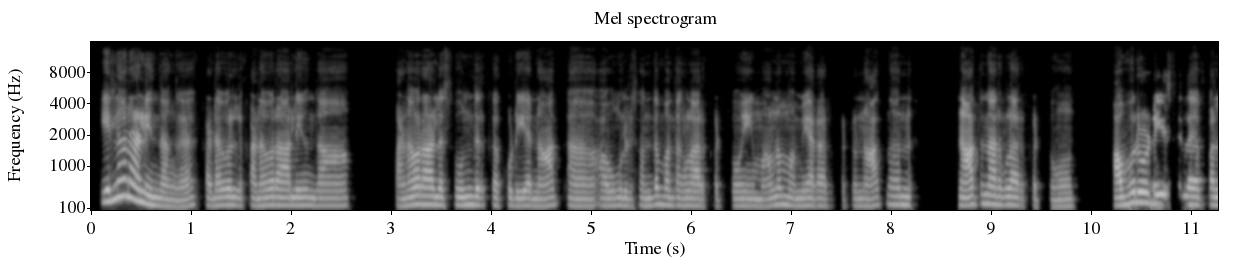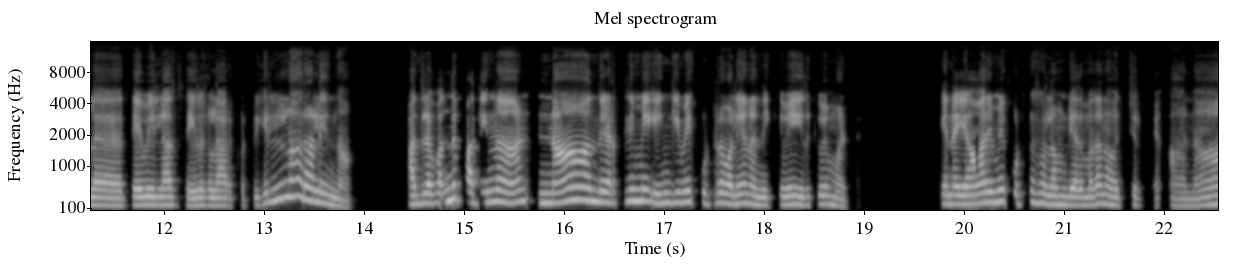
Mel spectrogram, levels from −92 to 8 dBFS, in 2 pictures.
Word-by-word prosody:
எல்லாராலையும் 255 - +5
தாங்க. 140 -2 -3 0.2
கடவுள் 165 +2 0
கணவராலயும் 165 0 0
தான், 155 0 -3 0.6
கணவரால 175 +3 +3
சூழ்ந்திருக்கக்கூடிய 170 -2 -2
நாத் 160 +4 -2
ஆ - - -1 0.3
அவுங்களோட 155 0 -3
சொந்த 160 +3 -3
பந்தங்களா 160 -2 -2
இருக்கட்டும், 150 +1 -9
என் 150 -1 -4
மாமனார், 170 +5 -3
மாமியாரா 155 0 -2
இருக்கட்டும், 150 +1 -12
நாத்தனார்ன்னு 175 +2 -3 0.5
நாத்தனார்களாக 180 -1 +3
இருக்கட்டும், 145 -1 -8 0.5
அவருடய 205 +1 +4
சில 180 -1 -2 0.2
பல 170 0 +2 0.4
தேவையில்லாத 175 0 +2
செயல்களா 165 +1 0
இருக்கட்டும், 155 +4 -10
எல்லாராலயும் 270 - +1
தான். 130 -3 -8 0.6
அதுல 200 +2 +3
வந்து 260 +7 +3
பாத்தீங்கன்னா, 225 +2 +2 0.5
நான் 260 +6 +6
அந்த 250 -2 +3
இடத்துலயுமே, 250 +4 +2
எங்கயுமே 225 +2 0
குற்றவாளியா 205 -1 +1
நான் 175 -2 0
நிக்கவே, 175 +3 -1
இருக்கவே 185 +2 -5
மாட்டேன். 145 -5 -10 0.9
என்ன 190 0 +3
யாரையுமே 225 +5 +3
குற்றம் 215 +2 -6
சொல்ல 190 -2 0
முடியாத 175 -1 +1
மாரி 170 +3 -1
தான் 200 -1 -1
நான் 175 -2 -1
வச்சுருப்பேன். 160 -1 -14 0.2
ஆனா, 150 +2 -7
175 Hz, 135 wpm, -24 LUFS, 160-210 Hz, 0.9 s, நான்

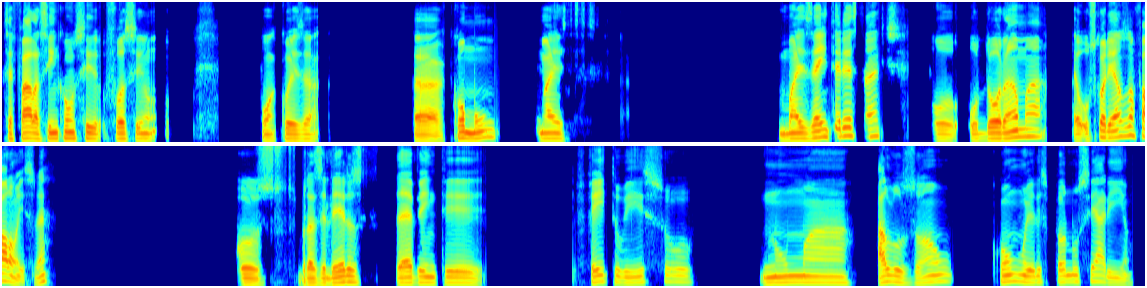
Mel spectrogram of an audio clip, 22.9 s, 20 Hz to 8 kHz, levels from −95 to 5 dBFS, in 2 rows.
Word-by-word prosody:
Você 115 - 0
fala 120 +2 +7
assim 115 +2 +2
como 125 0 +3
se 115 -1 +1
fosse 115 -1 +1
um 110 - -1 1.1
uma 100 0 +1
coisa, 105 0 +1 1.0
ah, 95 -3 +5
comum, 130 +3 +3 0.5
mas 115 -1 +2 2.2
mas 115 +2 +3
é 135 +2 +7
interessante, 160 +1 -1 0.3
o 105 -2 -1
o 105 - -1
Dorama 135 +8 +4 0.3
os - - 0
coreanos 145 +3 +4
não 185 - +3
falam 155 -3 +4
isso, - - -9
né? - - -3 1.9
Os 100 -2 -1
brasileiros 105 +5 +2 0.3
devem 115 +2 +1
ter 115 -3 -3 1.0
feito 130 -1 -3
isso 125 +2 -7 0.6
numa 120 0 -2 0.3
alusão 125 +2 -1 0.4
como 135 0 -2
eles 125 0 -3
pronunciariam. 130 -7 -5
120 Hz, 90 wpm, -22 LUFS, 110-130 Hz, 2.2 s, fala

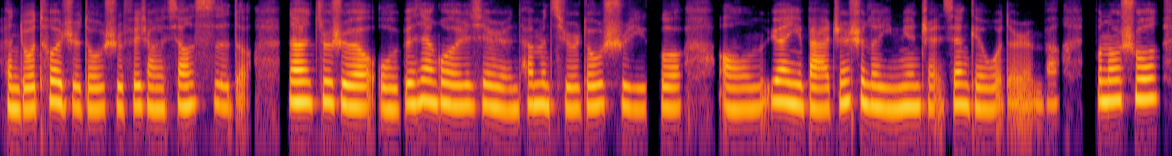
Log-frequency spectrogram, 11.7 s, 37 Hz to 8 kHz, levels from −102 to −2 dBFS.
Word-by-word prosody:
很 200 -3 0
多 195 +1 +2
特 245 +3 +2
质 210 -2 -2
都 195 0 -2
是 205 0 -3
非 210 +2 -1
常 200 -2 -2
相 210 +2 0
似 220 -2 -5
的。 200 - -10 0.4
那 240 -1 +7
就 240 +1 0
是 220 -2 +4 0.2
我 195 -1 -1
奔 230 +3 +1
现 250 -1 +3
过 235 -1 +2
的 215 - +2
这 215 - 0
些 215 +1 -2
人， 190 -2 -1
他 220 +3 -3
们 220 0 +1
其 210 -1 -9
实 195 -1 -1
都 210 +2 0
是 210 -3 -3
一 195 0 -6
个， 200 0 -1 0.4
呃， 195 0 -2
愿 245 -2 +3
意 220 - +2
把 195 -2 +1
真 230 +5 0
实 245 0 0
的 210 -2 +1
一 195 - -1
面 205 +2 +1
展 205 -1 -6
现 225 0 -1
给 205 -1 -3
我 195 0 -4
的 245 - -9
人 225 -2 -9
吧， 225 0 -10 0.3
不 - - -2
能 250 +1 +4
说， 265 0 +3
210 Hz, 250 characters per minute, -21 LUFS, 200-230 Hz, 0.4 s, 那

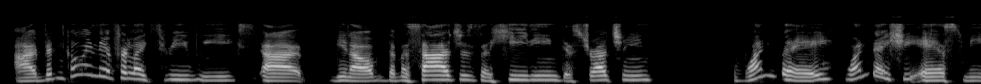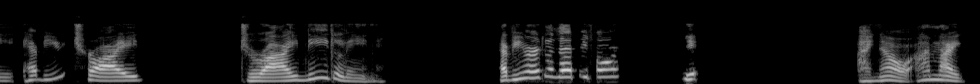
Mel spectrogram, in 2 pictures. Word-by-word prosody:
I've 165 +1 0
been 245 +7 -5
going 420 +8 -9
there 335 -5 -3
for, 280 0 -1
like, 245 -5 0
3 215 0 -7
weeks, 185 -2 -12
uh, 170 -1 +5 0.3
you 180 +2 -5
know, 165 0 +4
the 170 - -4
massages, 210 +5 +4
the 180 -4 -6
heating, 205 - -5
the 155 - -8
stretching. 205 - -1 0.8
One 190 - -3 0.2
day 210 +4 0
one 240 +8 -2
day, 345 -6 -2
she 245 +1 -4
asked 180 -6 -2
me, 170 -1 -13
"Have 210 +1 -4
you 255 +11 -8
tried 185 -2 +3 1.0
dry 165 +2 +3
needling?" 190 - -5 1.1
Have 195 +3 +4
you 255 +6 +1
heard 300 +3 +4
of 360 -1 -2
that 335 0 +7
before? 345 +1 +1 0.6
Y 240 -1 +2 1.6
I 155 +1 -2
know, 185 +4 0
I'm 210 +4 -4
like, 185 -9 +2
200 Hz, 120 wpm, -24 LUFS, 170-235 Hz, 1.6 s, that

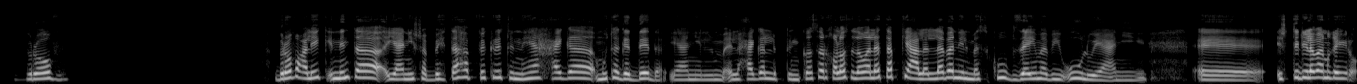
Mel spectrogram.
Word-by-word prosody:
برافو. 245 +2 -1 2.1
برافو 290 +7 +3
عليك، 295 +1 0
إن 275 +2 +4
أنت 320 +3 +2 0.3
يعني 240 0 0
شبهتها 255 +5 -2
بفكرة 315 -1 -4
إن 255 -2 +1
هي 280 +4 0
حاجة 280 -1 -1
متجددة، 255 -4 +2
يعني 215 +1 -7
ال 215 0 -7
الحاجة 245 +3 -3
اللي 270 -2 -2
بتنكسر 255 +6 -3
خلاص، 295 +1 +1
اللي 280 -2 -1
هو 290 - +3
لا 300 +1 +3
تبكي 340 +1 -1
على 260 -3 +4
اللبن 285 +5 +3
المسكوب، 270 +1 0
زي 250 +3 +3
ما 265 -2 0
بيقولوا 240 0 -1
يعني، 195 0 -8 0.5
آآ 205 +2 -2
اشتري 305 +5 0
لبن 310 0 +6
غيره. 280 -2 -1
265 Hz, 145 wpm, -25 LUFS, 235-295 Hz, 2.1 s, لبن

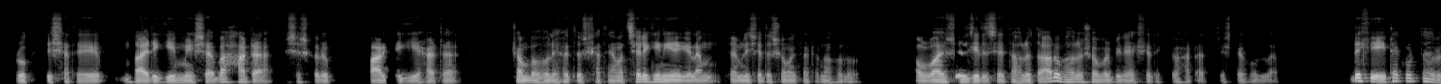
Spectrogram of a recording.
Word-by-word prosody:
প্রকৃতির - - -2
সাথে 95 - -4 0.5
বাইরে 95 +1 +6
গিয়ে 100 -2 +3
মেশা 95 -1 +2
বা 110 - +4
হাঁটা, 105 - +4 0.2
বিশেষ - - -5
করে - - -1 0.5
পার্কে 95 0 +4
গিয়ে 95 -1 -1
হাঁটা। 90 0 -1 0.7
সম্ভব 95 -1 +3
হলে 95 -1 +2
হয়তো 95 -1 -2
সাথে 95 +2 -8
আমার 95 0 -2
ছেলেকে 110 -1 +4
নিয়ে 100 -1 +5
গেলাম, 95 0 +1 0.2
family 95 0 0
'র - - -5
সাথে 95 - -2
সময় 95 -1 -2
কাটানো 95 0 -7
হলো। 105 +1 -8 0.6
আমার 95 +1 0
wife 100 -1 +4
যদি 100 - +4
যেতে 95 -1 +2
চাই 100 -2 -1
তাহলে 95 +1 0
তো - - +2
আরও 160 +2 +5
ভালো। 110 0 0
সবাই 100 -1 -1
মিলে 100 0 -3
একসাথে 95 - -8
একটু - - -12
হাঁটার - - -10
চেষ্টা 95 - -11
করলাম। 100 0 -12 0.8
দেখি 155 0 +5
এটা 155 - -1
করতে 150 0 -3
হবে। 110 -5 -1
95 Hz, 190 wpm, -24 LUFS, 95-100 Hz, 0.8 s, বাইরে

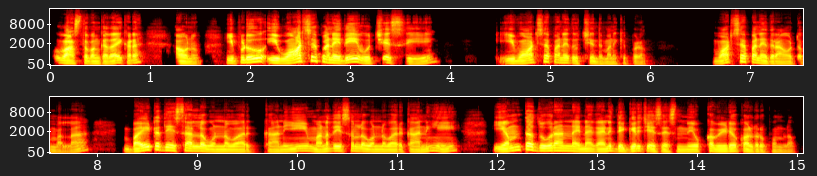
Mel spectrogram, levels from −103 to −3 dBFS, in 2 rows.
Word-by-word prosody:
వాస్తవం - - +5
కదా! - - +4
ఇక్కడ. - - +1 0.4
అవును. 95 -5 +1 0.3
ఇప్పుడు 150 +6 +3 0.2
ఈ - - +8
వాట్సాప్ 225 - +6
అనేది 130 +6 +5 0.2
వచ్చేసి, 95 -5 -1 1.0
ఈ - - +5
వాట్సాప్ 180 +7 0
అనేదొచ్చింది 115 -7 -4
మనకి 85 -2 -11
ఇప్పుడు. - - -11 0.8
వాట్సాప్ - - +1
అనేది - - 0
రావటం 90 -1 -7
వల్ల, - - -10 0.6
బయట 180 +3 +4
దేశాల్లో 125 -4 +1
ఉన్న 95 0 -5
వారికి 95 -7 -6
కానీ, 95 +4 -5 0.2
మన 100 +3 -2
దేశంలో 120 -2 -3
ఉన్న 95 0 -6
వారు 95 0 -4
కానీ, 105 +9 -5 0.7
ఎంత 175 +8 -4
దూరాన్నయినా 135 -5 +1
గాని 125 +4 0
దగ్గర 125 +1 0
చేసేసింది 95 -2 -3
ఒక్క 125 - -4
వీడియో 115 +2 0
కాల్ 95 0 -1
రూపంలో. 85 -1 -16
115 Hz, 145 wpm, -25 LUFS, 95-130 Hz, 1.0 s, ఈ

